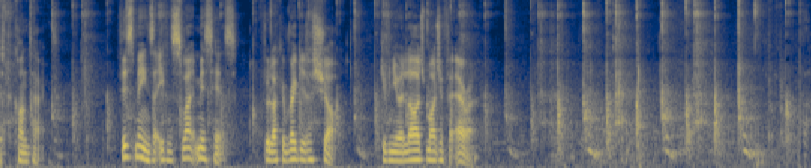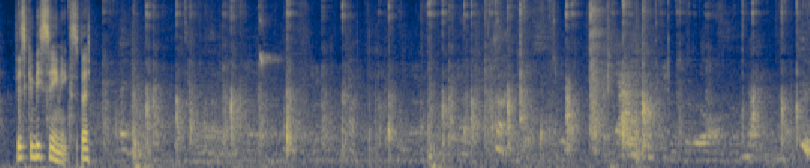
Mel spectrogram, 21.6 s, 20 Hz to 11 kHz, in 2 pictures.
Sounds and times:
Inside, large room or hall: 0.0s - 11.0s, 12.0s - 21.6s.

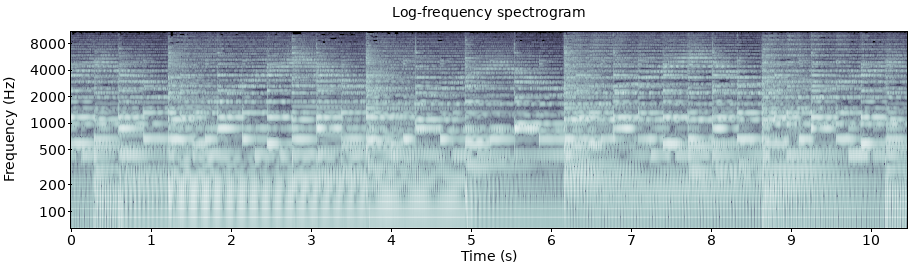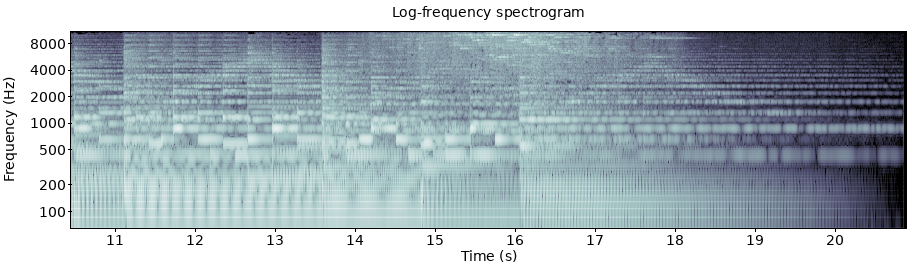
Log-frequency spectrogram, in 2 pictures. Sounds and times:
Music: 0.0s - 20.8s.

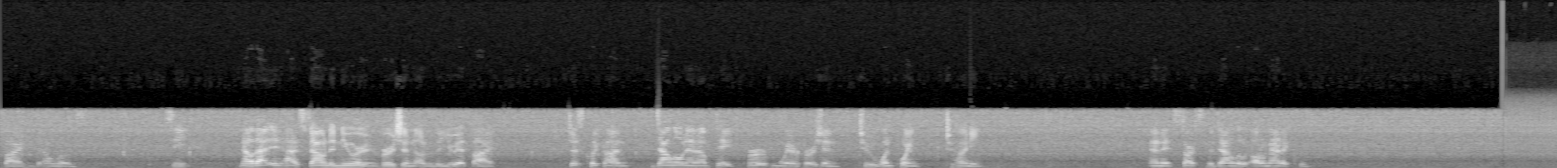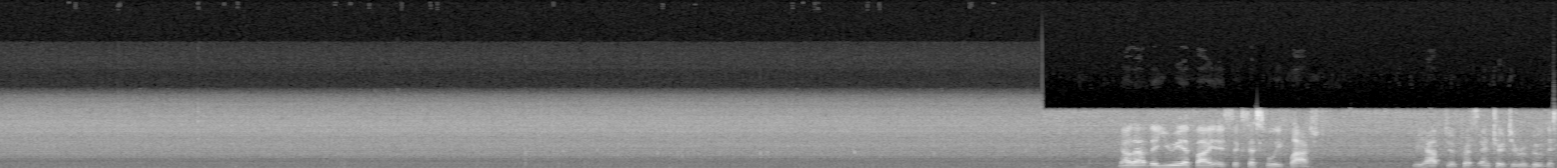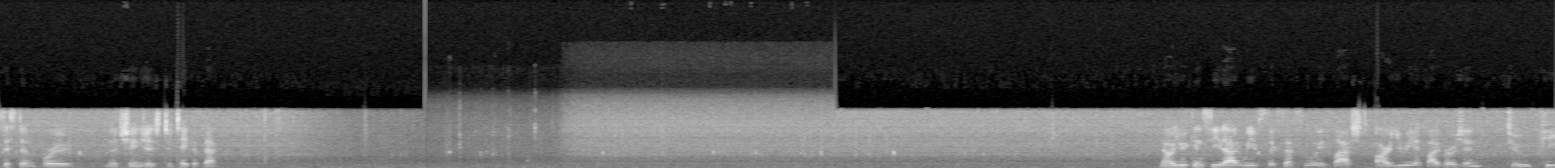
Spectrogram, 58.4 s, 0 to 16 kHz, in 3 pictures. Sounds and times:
Speech: 0.0s - 1.1s, 2.1s - 2.4s, 3.0s - 6.2s, 7.1s - 12.4s, 14.4s - 16.4s, 33.4s - 36.0s, 37.1s - 41.7s, 53.4s - 58.3s.

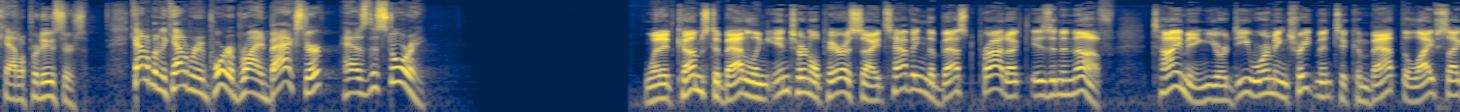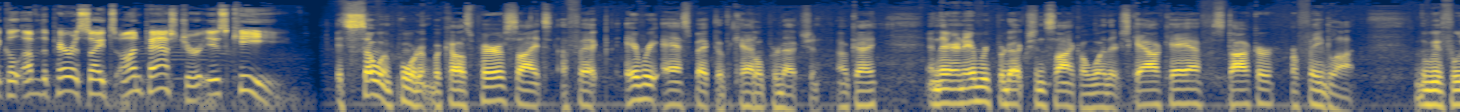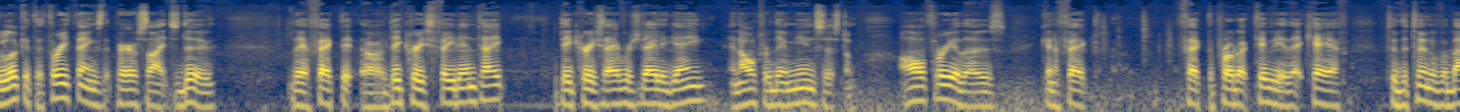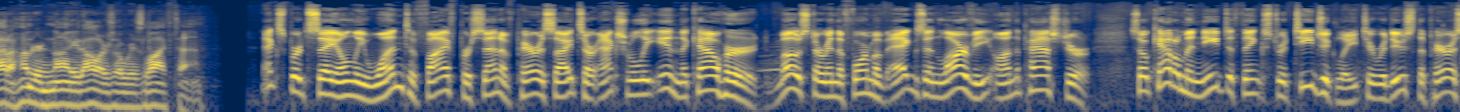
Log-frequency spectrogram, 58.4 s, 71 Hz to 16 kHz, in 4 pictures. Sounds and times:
Speech: 0.0s - 4.3s, 6.4s - 28.2s, 28.8s - 31.4s, 32.1s - 34.2s, 34.8s - 40.4s, 41.0s - 58.4s.

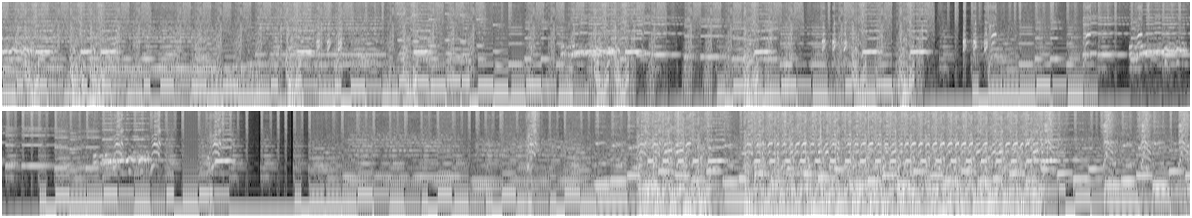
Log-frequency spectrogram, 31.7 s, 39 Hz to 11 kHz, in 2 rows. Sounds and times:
Music: 0.0s - 31.6s.

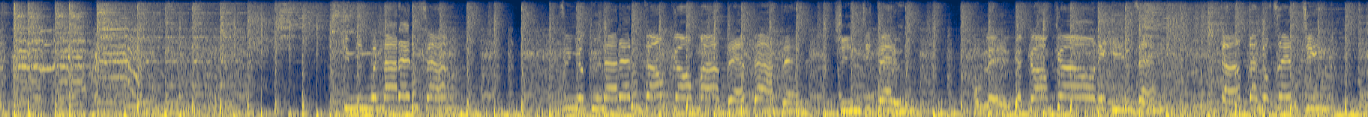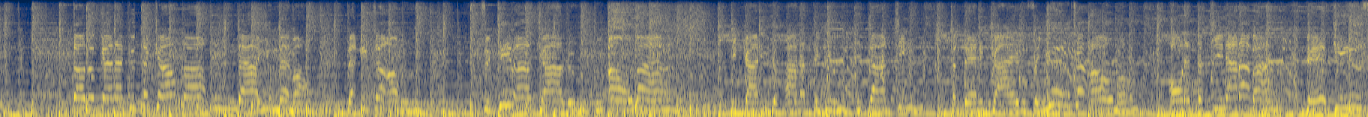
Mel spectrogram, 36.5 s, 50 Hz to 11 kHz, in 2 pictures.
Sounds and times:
Music: 0.0s - 36.4s.

